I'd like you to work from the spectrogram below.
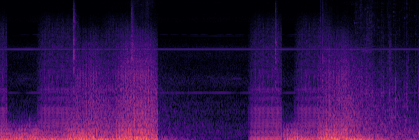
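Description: Aircraft cannon fire in Tiny Combat Arena raking buildings: two long, loud bursts of rapid rumbling gunfire and blasts, separated by a quieter lull of engine drone, with sharp impacts punctuating each burst.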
